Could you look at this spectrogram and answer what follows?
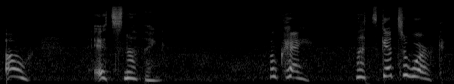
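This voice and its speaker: An actress playing a female android with a deliberate manner in an English anime game dub. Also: high voice, very animated, a little hiss or hum, heavily acted. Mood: composed, evasive.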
